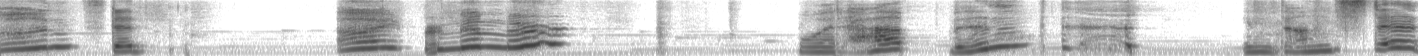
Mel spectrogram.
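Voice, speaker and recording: Over faint background music, a high, put-on character voice swings very widely in pitch, moving at a very slow pace with long, frequent pauses. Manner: eerie, changed voice.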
